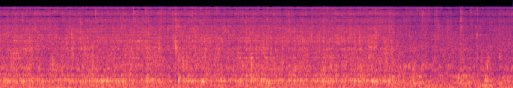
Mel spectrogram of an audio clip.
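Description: Steady sound of water that runs on without a break.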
